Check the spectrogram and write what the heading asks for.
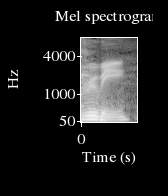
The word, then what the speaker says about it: RWBY: called Ruby RWBY Ruby I think that's how it's spelled I just asked if the name yes the name is Ruby uh spelling it in case our listeners would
